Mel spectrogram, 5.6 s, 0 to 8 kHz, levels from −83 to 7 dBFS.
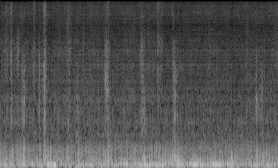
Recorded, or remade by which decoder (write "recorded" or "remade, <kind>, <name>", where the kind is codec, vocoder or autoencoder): remade, vocoder, Vocos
